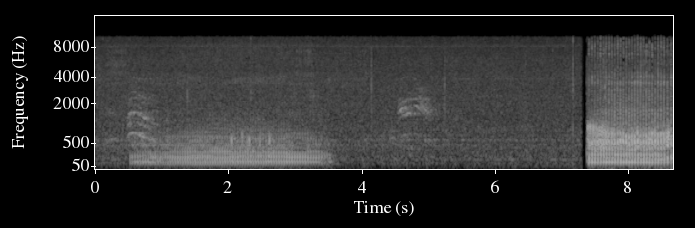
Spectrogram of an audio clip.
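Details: Bulldog snoring: low, rattling snore on a long in-breath, then quieter breathing with a soft snort; flat-faced dog's noisy sleep breathing; snoring.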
